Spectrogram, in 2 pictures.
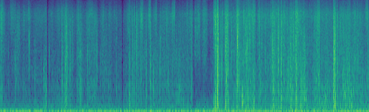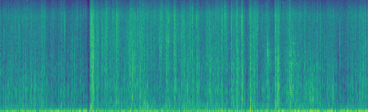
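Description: Hands grab handfuls from a heap of crushed white and lavender gym chalk blocks (magnesium carbonate) and squeeze the crumbly chunks into powder. A dense, continuous gritty crunching and crackling runs throughout, with a few sharper, brighter snaps standing out.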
